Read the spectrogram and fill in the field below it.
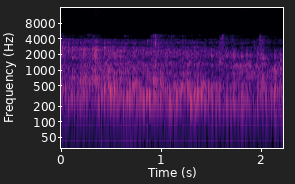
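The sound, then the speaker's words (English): A boat engine idles with a steady, rumbling drone as the boat heads for an old landing on an island, holding at an even level the whole time without pausing or shutting off. “you better cut your engines, huh?”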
